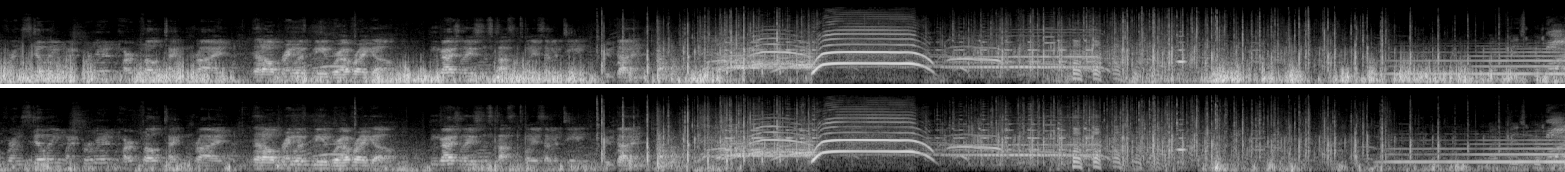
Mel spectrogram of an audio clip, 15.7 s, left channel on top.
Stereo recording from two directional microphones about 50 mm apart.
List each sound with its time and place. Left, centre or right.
6.2 s speech: right
8.2 s crowd: centre
12.1 s run: left
14.6 s a sound: left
